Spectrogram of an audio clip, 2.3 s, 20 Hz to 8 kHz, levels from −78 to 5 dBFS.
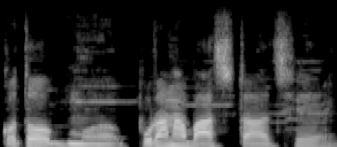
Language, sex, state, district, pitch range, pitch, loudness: Bengali, male, West Bengal, Dakshin Dinajpur, 140-165 Hz, 155 Hz, -17 LUFS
